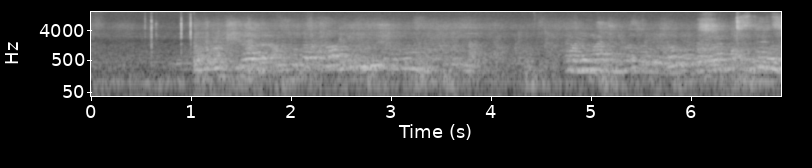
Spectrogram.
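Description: Many men and women chatter at once in an echoing space.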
